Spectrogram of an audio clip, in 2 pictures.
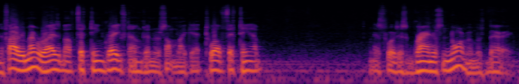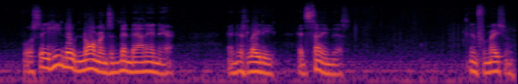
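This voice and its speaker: A dark, mellow, somewhat breathy voice runs at a very fast pace between long, frequent pauses, with ordinary pitch variation. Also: man, medium pitch for a man. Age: 60s. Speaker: oral history interviewee. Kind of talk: oral history interview. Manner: halting.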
